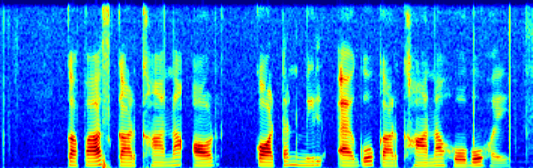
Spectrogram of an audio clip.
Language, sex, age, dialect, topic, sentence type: Magahi, female, 25-30, Southern, agriculture, statement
